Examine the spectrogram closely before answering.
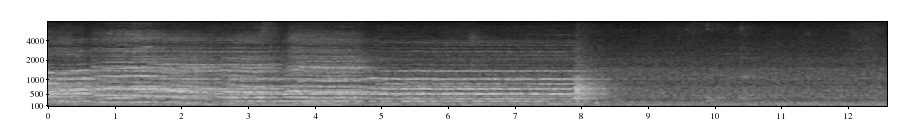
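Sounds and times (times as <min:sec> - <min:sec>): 
carol singing: 0:00.0 - 0:08.4.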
